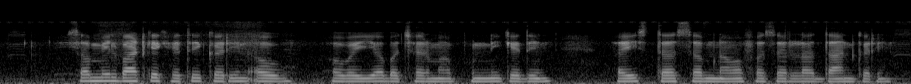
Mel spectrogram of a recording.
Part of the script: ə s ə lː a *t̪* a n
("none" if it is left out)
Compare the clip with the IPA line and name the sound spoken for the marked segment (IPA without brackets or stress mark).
d̪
